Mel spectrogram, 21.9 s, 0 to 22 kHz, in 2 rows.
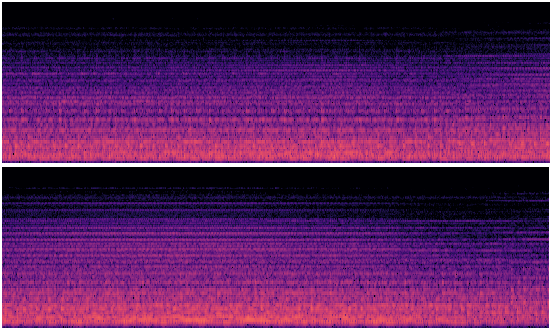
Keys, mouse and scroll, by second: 19.4-21.9 typing.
